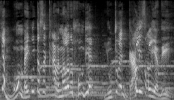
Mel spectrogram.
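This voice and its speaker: A performer voicing an excitable, dramatic cartoon character who exclaims comically about everyday griefs. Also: sits high, quick pace, full character voice. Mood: dramatic griping. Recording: loud music behind the voice.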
